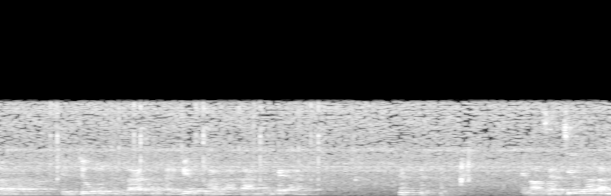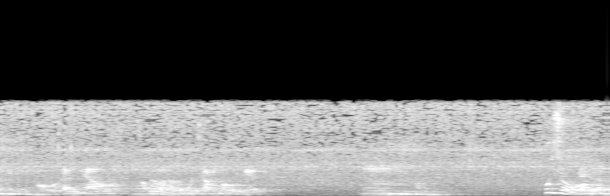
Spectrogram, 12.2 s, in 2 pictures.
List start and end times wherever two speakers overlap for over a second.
none

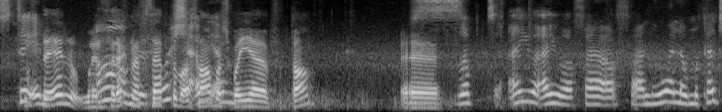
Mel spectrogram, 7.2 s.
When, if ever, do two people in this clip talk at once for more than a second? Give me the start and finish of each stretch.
1.0-2.4

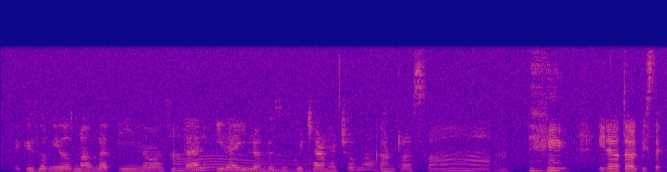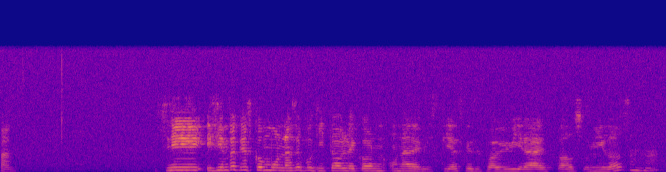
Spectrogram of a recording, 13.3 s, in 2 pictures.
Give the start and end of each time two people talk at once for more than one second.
1.7-3.1

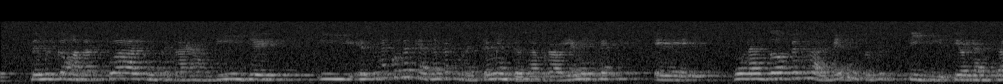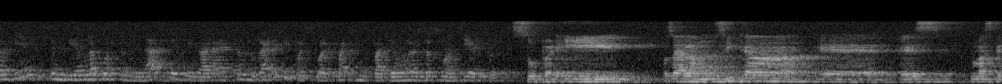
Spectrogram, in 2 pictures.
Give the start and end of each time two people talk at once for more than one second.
none

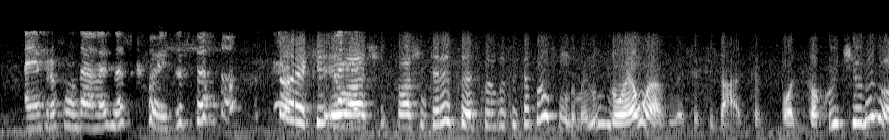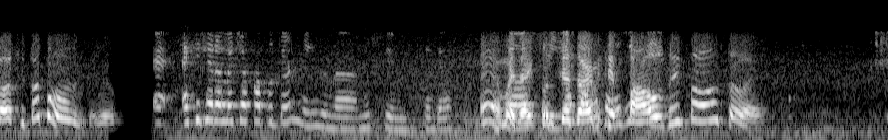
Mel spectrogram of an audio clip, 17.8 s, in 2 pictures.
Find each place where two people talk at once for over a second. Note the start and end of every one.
13.8-15.5

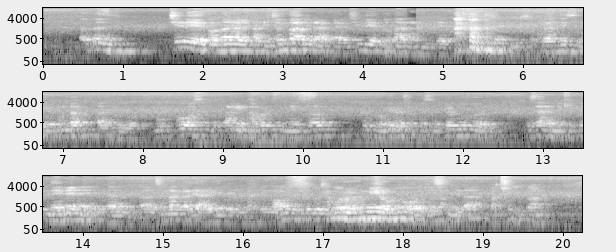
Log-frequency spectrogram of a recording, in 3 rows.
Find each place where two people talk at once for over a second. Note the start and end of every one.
17.0-18.5

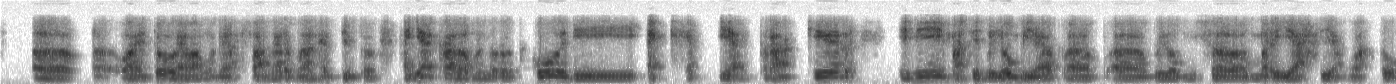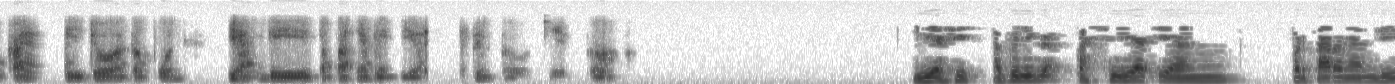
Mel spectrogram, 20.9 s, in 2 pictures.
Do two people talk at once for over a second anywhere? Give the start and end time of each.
none

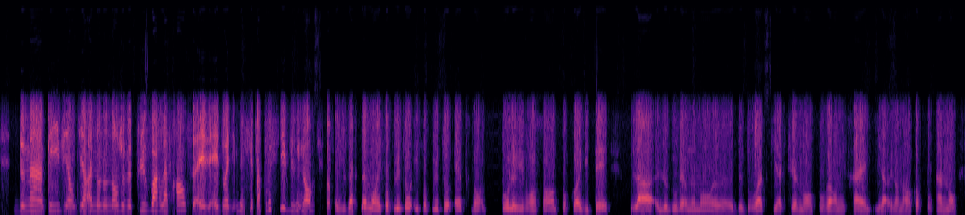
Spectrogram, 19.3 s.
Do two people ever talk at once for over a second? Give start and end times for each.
none

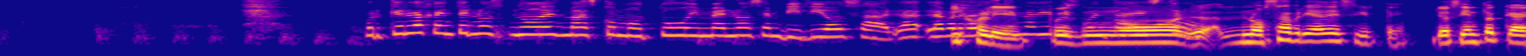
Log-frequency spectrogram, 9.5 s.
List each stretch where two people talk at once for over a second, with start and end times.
6.0-7.5

